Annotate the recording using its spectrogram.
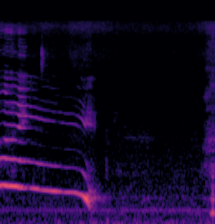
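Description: A pet's single high, drawn-out cry lasting about a second, holding its pitch and then dropping away at the end. It is given on request.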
